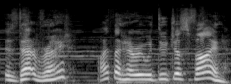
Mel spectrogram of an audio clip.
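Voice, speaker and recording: A woman playing a cocky, commanding retired judge of the underworld in an animated drama, switching between solemn and brashly sarcastic. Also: a little high, normal speed, lightly acted. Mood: amused, casual. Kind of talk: dramatic animated-story voice acting. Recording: music behind the voice.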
